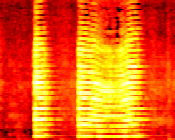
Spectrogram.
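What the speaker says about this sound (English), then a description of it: "This part of the saxophone, when put together," A saxophone mouthpiece and neck played alone give a reedy, honking tone twice: a short blast, then a longer sustained note with a slight waver, close and fairly loud.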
